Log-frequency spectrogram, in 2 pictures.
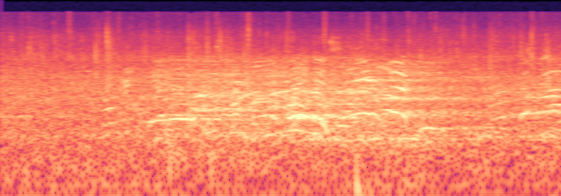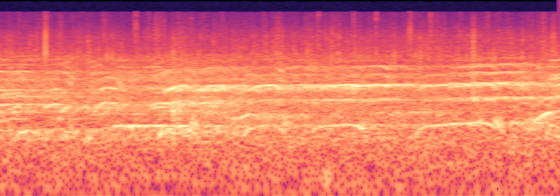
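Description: Women footballers shouting and calling to one another during play, several high voices overlapping and too distant to make out words.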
